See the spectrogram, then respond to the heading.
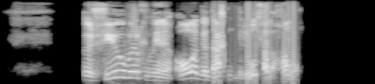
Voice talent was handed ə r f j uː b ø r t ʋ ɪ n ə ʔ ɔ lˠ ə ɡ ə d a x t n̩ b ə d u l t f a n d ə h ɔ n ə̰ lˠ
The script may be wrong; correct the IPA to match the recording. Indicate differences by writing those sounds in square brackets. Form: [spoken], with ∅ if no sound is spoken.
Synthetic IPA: ə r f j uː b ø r [k] ʋ ɪ n ə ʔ ɔ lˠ ə ɡ ə d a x t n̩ b ə d u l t f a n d ə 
